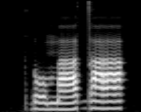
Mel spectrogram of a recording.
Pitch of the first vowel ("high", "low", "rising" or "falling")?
low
